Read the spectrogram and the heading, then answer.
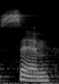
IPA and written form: sɪm (SIM)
